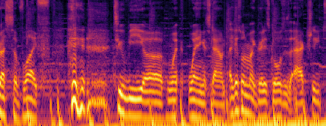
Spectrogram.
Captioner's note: laughing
